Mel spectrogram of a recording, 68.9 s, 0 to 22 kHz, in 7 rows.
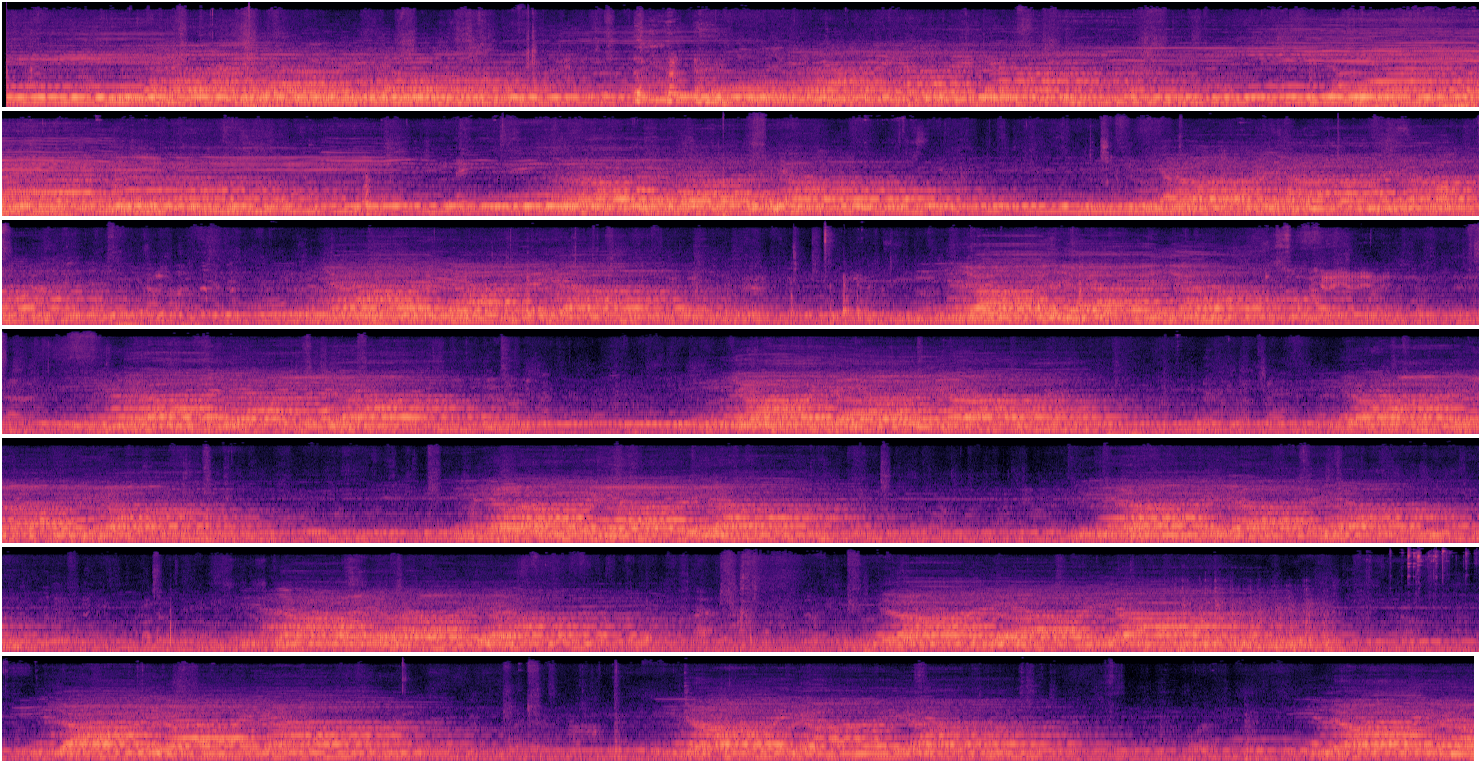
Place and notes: cologne, filmhaus, filmhaus choir
first performance of the cologne based filmhaus choir conducted by guido preuss - here with involved audience humm walk - recording 03
soundmap nrw - social ambiences and topographic field recordings
Deutschland, European Union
